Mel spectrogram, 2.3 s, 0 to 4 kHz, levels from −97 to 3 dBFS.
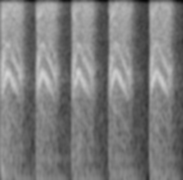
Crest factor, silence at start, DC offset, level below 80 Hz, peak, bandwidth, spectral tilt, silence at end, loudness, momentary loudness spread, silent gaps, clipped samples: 16 dB; 0 s; 0.2%; -48 dBFS; 0 dBFS; 4 kHz; -4 dB/octave; 0.1 s; -14 LUFS; 3 LU; none; under 0.1%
